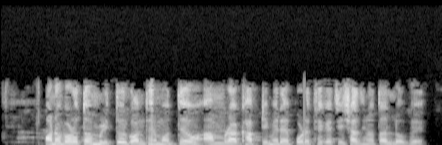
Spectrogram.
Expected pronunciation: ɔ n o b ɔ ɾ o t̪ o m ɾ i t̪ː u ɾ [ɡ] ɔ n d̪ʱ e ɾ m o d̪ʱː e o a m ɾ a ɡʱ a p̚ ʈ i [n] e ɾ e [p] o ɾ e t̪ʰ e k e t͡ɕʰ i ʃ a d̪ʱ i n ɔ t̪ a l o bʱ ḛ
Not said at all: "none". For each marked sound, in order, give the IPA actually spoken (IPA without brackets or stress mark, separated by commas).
ɡ, m, p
